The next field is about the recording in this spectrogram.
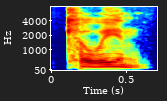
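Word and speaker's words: Culzean: This is actually pronounced as Culane.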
